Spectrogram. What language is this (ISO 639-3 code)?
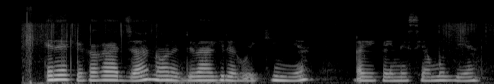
kik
